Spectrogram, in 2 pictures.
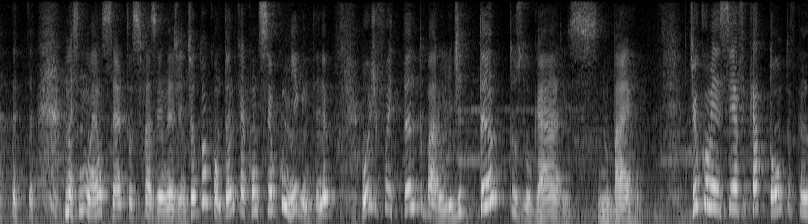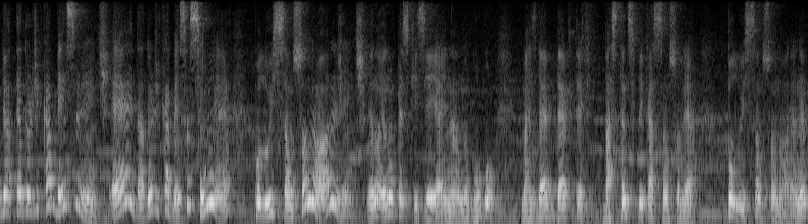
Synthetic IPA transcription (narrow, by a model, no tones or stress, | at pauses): mɐznɐ̃w̃ɛʊ̃sɛɾt̪ʊasɪ̥fazeɾnɛʒẽnt͡ʃɪewt̪okõnt̪ɐ̃nd̪ʊkɪakõnt̪e̥sewkõmiɡʊẽnt̪ẽnd̪ew | oʒɪfojt̪ɐ̃nt̪ʊbaɾuʎʊd͡ʒɪt̪ɐ̃nt̪ʊzluɡaɾɪ̰snʊbajɦʊ̰ | kɪewkomesejɐfikaɾt̪õnt̪ʊkɪmɪd̪ewat̪ɛd̪oɾd͡ʒɪkabesɐʒẽnt͡ʃɪ̥ɛd̪ad̪oɾd͡ʒɪkabesɐsĩɛ | poluisɐ̃w̃sonɔɾɐʒḛ̃nt͡ʃɪ̥ewnɐ̃ewnɐ̃w̃peskizejainɐnʊɡuɡow | mɐzd̪ɛvɪd̪ɛvɪt̪eɾ | bast̪ɐ̃nt͡ʃɪ̥splikasɐ̃w̃sobɾɪɐ̰ | poluisɐ̃w̃sonɔ̰ɾɐ̰nɛ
